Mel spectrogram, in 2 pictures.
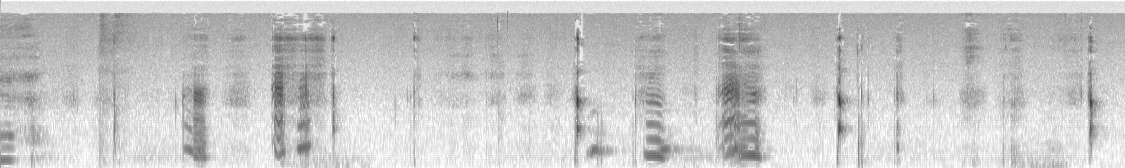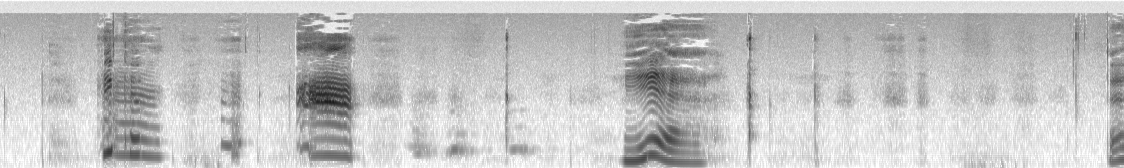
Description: Cute baby hiccups! Five weeks old.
